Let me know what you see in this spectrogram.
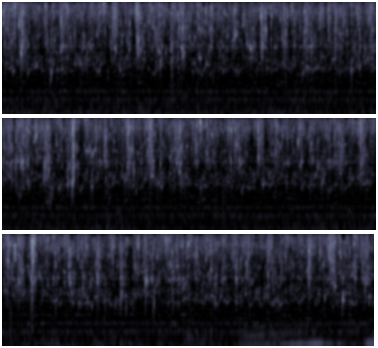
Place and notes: They tell : Armenia is the country of free water. In fact, there's fountains absolutely everywhere, and everybody go there. They drink a few water and continue walking. It was important to record at less one of these fountains.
